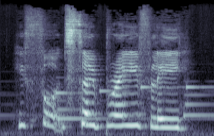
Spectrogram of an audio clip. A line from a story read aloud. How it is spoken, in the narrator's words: sobbed Mia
